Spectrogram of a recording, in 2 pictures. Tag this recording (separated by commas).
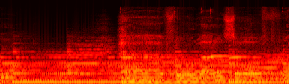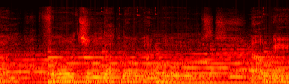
Music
